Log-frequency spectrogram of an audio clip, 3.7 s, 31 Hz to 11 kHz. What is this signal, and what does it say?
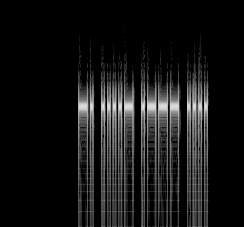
Morse code, heard as a keyed tone, about 28 wpm, 700 Hz. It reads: N4JH
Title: USA Call Signs - 4 Characters - Repeated 3x - 28wpm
